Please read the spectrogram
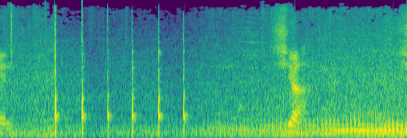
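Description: Cleaver chopping leaves on a wooden chopping board: about seven sharp strikes in the first two seconds, roughly four a second. The engine of a passing motor vehicle grows louder near the end.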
